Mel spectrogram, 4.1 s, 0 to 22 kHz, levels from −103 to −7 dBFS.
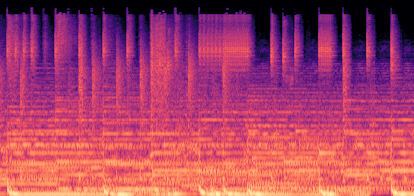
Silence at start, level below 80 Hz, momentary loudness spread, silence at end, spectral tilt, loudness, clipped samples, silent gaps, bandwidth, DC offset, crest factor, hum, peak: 0 s; -20 dBFS; 3 LU; 0 s; -5 dB/octave; -21 LUFS; under 0.1%; none; 16.5 kHz; under 0.1%; 12 dB; none; -6 dBFS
